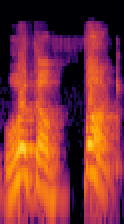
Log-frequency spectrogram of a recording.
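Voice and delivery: loud, high, stretched-out mock shout; exasperated coach impression, played for laughs; imitated coach yell. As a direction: yell it slowly like a fed-up coach. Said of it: "like, yelling at me".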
